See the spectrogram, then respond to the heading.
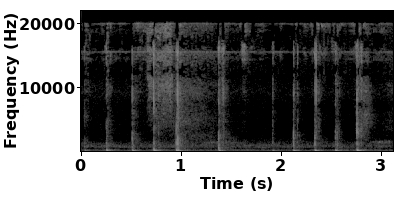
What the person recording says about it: And you just give it a tap. And it sounds hollow.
